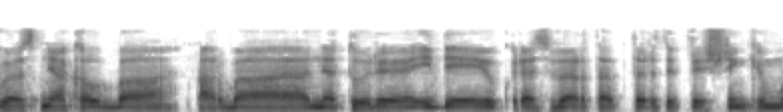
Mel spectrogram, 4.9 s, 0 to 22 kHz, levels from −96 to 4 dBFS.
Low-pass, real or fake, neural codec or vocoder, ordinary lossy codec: 7.2 kHz; fake; codec, 16 kHz, 4.8 kbps, FACodec; MP3, 32 kbps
